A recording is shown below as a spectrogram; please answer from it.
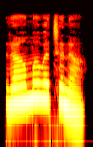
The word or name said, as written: ರಾಮವಚನ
